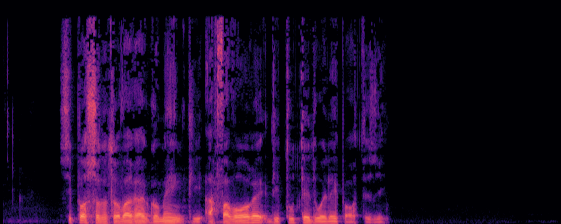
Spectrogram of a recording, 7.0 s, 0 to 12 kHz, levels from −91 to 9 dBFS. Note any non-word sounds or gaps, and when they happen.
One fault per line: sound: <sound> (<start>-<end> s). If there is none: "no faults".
no faults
